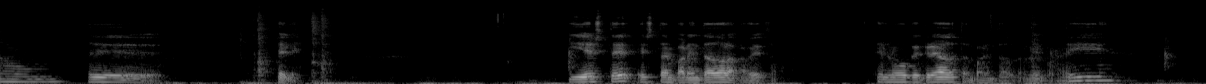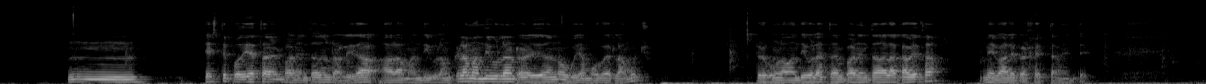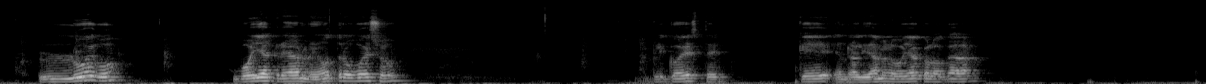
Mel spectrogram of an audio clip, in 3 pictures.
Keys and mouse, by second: 12.5 right click, 12.9 ctrl+middle click, 13.4 middle click, 14.3 shift+right click, 15.3 ctrl+p, 17.7-29.3 middle drag, 24.1 alt+q, 29.3 right click, 29.6-31.0 shift+middle drag, 30.4 shift+d, 31.0 click, 31.3 s, 32.2 click, 32.4 right click, 33.2 right click, 34.0 g, 35.1 click, 35.3 right click, 35.5 g.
